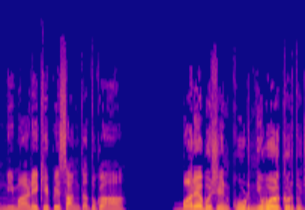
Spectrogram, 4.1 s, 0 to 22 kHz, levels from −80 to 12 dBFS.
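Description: No technical faults are audible.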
